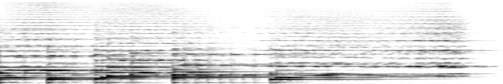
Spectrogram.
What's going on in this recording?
A six-second suspenseful chord progression.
